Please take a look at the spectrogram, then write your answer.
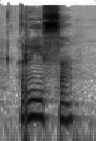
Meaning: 1. stroke, line (often metaphorically as the fundamental way something is constructed) 2. trait, characteristic, property (mainly to highlight singular, specific qualities)
- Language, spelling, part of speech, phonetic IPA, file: Ukrainian, риса, noun, [ˈrɪsɐ], Uk-риса.ogg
